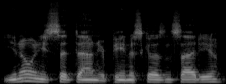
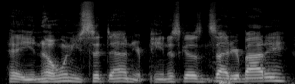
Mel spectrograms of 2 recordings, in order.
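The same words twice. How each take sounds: First: Deadpan question. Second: A bit brighter, eager question; excited question. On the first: Shown as a demonstration. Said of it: "look at 'em and say". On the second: Retold or imitated. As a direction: blurt it out eagerly. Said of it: "I look at Tyler and go".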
